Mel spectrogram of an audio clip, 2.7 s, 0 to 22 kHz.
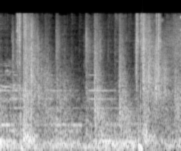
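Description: Gunfire from a weapon in Metro 2033 Redux: a dense, continuous burst of rapid shots with booming low impacts, loud and up close throughout, with no pauses.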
